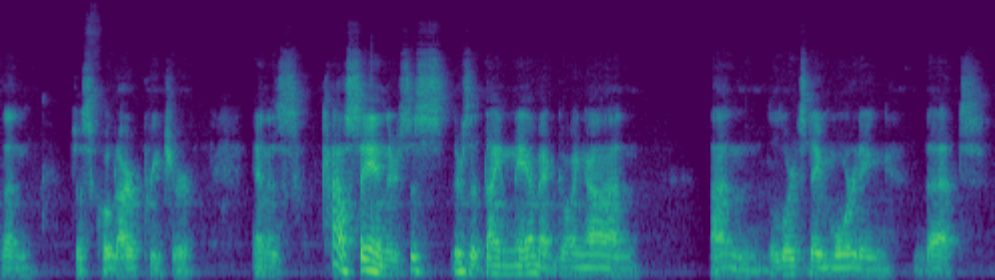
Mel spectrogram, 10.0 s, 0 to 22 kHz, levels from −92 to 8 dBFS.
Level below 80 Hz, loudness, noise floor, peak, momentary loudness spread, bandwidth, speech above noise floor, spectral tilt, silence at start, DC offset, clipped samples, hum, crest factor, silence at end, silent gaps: -60 dBFS; -24 LUFS; -67 dBFS; -2 dBFS; 14 LU; 11 kHz; 43 dB; -5 dB/octave; 0 s; under 0.1%; under 0.1%; none; 22 dB; 0.15 s; none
